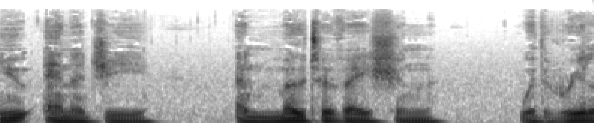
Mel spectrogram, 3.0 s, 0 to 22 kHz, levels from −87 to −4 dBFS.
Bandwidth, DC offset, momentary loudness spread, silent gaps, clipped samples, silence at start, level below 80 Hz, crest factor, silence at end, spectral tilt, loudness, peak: 14.5 kHz; under 0.1%; 13 LU; none; under 0.1%; 0 s; -22 dBFS; 16 dB; 0 s; -5.5 dB/octave; -18 LUFS; 0 dBFS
